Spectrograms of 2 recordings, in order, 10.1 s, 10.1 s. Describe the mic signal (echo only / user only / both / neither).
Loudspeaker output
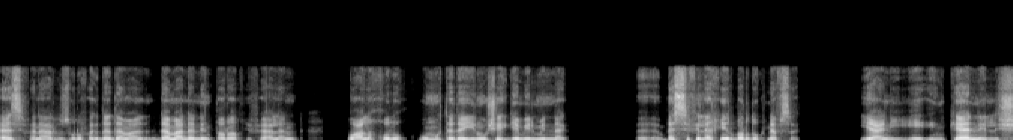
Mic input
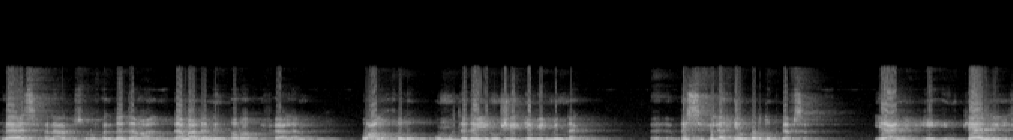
echo only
